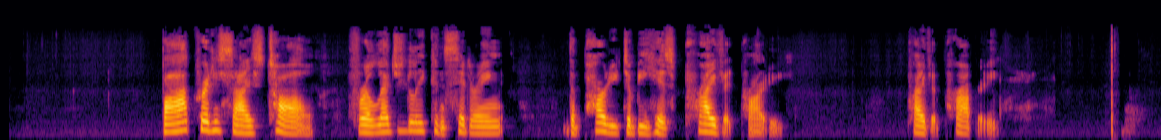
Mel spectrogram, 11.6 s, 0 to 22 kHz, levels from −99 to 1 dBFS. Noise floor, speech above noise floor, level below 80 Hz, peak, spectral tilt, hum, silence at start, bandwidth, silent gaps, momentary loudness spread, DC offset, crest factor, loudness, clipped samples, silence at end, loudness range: -76 dBFS; 54 dB; -76 dBFS; -2 dBFS; -4.5 dB/octave; none; 1.65 s; 11 kHz; none; 18 LU; under 0.1%; 22 dB; -22 LUFS; under 0.1%; 1.65 s; 9 LU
